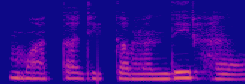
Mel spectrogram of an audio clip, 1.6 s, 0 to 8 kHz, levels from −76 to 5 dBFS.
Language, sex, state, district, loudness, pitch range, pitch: Hindi, female, Bihar, Muzaffarpur, -35 LUFS, 185-215 Hz, 200 Hz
